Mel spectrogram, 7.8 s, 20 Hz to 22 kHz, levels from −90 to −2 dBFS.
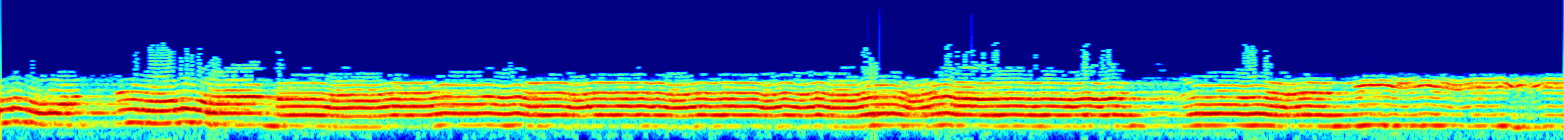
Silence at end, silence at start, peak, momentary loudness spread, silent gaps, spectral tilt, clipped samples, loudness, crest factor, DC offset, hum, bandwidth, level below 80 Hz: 0 s; 0 s; 0 dBFS; 5 LU; none; -1 dB/octave; under 0.1%; -8 LUFS; 8 dB; under 0.1%; none; 6.2 kHz; -60 dBFS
